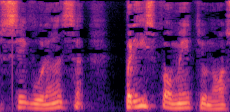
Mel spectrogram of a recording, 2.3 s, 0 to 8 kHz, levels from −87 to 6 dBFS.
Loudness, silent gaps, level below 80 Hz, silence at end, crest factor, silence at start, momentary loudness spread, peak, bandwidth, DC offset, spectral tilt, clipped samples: -17 LUFS; none; -50 dBFS; 0 s; 18 dB; 0 s; 7 LU; 0 dBFS; 8 kHz; under 0.1%; -3.5 dB/octave; under 0.1%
